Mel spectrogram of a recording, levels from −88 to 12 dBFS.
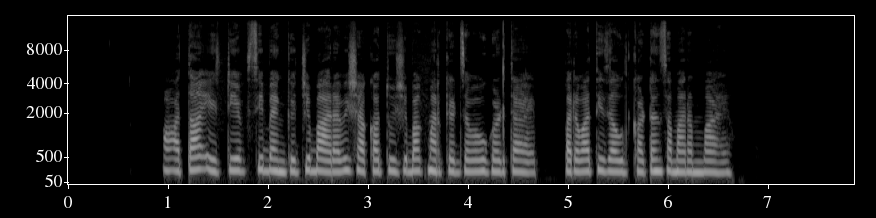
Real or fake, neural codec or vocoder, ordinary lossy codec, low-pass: real; none; none; 14.4 kHz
